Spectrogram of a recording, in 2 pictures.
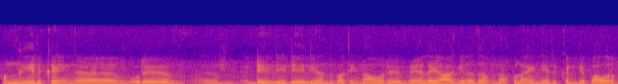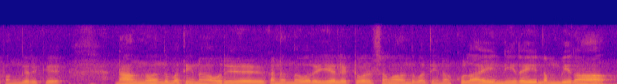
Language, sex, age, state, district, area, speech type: Tamil, male, 18-30, Tamil Nadu, Krishnagiri, rural, spontaneous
